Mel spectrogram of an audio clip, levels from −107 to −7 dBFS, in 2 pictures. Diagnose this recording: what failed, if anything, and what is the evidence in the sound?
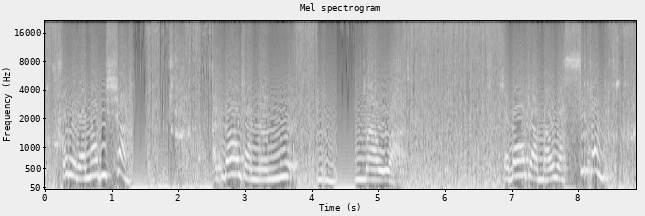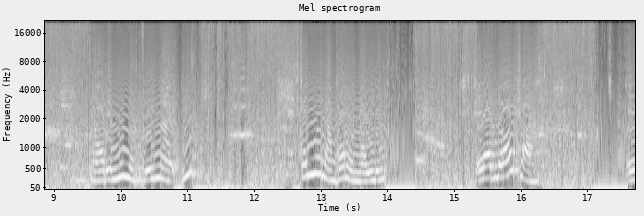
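Harsh, buzzy distortion runs through the entire speech clip, and pauses fill with loud noise. A stuck bit, likely at the converter, offsets about half the samples by a step near -10 dBFS. The waveform shows blocky jumps in quiet gaps, and a spectrogram shows broadband haze throughout.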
